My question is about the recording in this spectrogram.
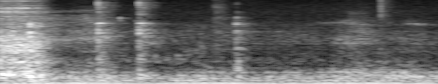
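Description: Faint close-up chewing of a soft curd pastry, with a few small mouth clicks spread over the two seconds.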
